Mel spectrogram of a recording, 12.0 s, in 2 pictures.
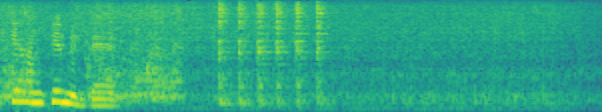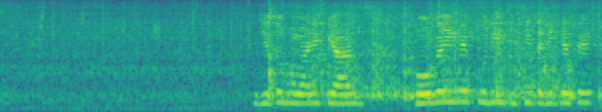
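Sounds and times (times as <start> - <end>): onion paste frying in oil: 0.0 - 12.0
spoon knocking and scraping pot: 1.2 - 3.4, 8.7 - 12.0.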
